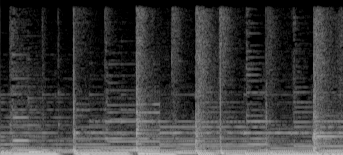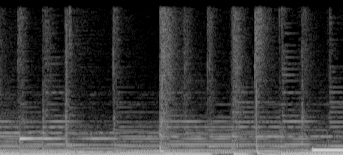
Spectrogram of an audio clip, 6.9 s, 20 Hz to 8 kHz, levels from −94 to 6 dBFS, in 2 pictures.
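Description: From 1.59 s to the end, the audio is played back at a lower sample rate than it was recorded at, with no rate conversion in between. That is a wrong sample rate fault. The ratio fits material recorded at 24 kHz being clocked out at 16 kHz. Everything runs at 0.667 times normal speed and drops about 7.02 semitones in pitch together, so the sound turns noticeably slower, lower and more drawn out.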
